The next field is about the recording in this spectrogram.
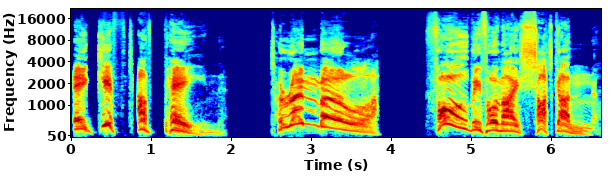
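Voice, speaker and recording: A male voice actor playing a grandiose, battle-hungry video game warrior, declaiming in a bombastic, archaic style with a rough, gravelly voice. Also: very high-pitched, wildly swooping pitch, very slow, pushed and bright, no room sound, clean studio sound, exaggerated voice. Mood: battle fury. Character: grandiose battle-hungry warrior wielding fire, frost and storm. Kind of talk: video game combat barks.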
